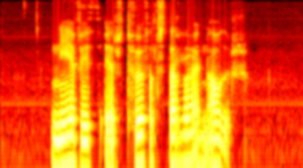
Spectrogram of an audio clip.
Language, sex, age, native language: Icelandic, male, 30-39, Icelandic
